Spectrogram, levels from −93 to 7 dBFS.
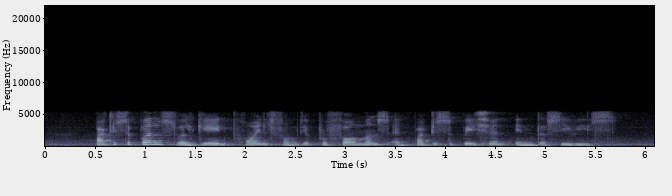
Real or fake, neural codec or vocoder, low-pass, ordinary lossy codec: real; none; 5.4 kHz; none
